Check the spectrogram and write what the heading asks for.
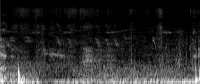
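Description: A single dull thump about a third of a second in, the loudest sound here, then faint outdoor background with a few faint, high bird chirps.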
